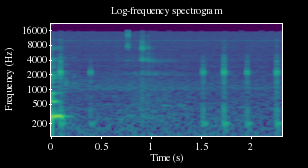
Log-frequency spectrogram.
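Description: A stylus tip tapping on a tablet's glass screen while handwriting: a few light, short ticks at uneven intervals.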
